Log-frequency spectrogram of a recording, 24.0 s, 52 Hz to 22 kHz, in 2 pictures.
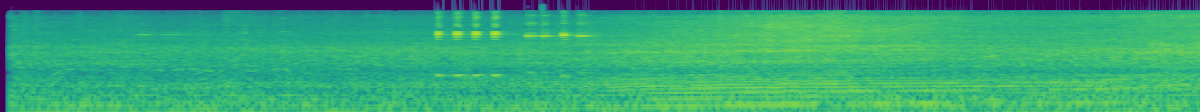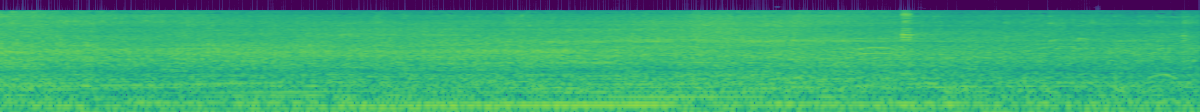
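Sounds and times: road and traffic noise: 0.1 - 24.0.

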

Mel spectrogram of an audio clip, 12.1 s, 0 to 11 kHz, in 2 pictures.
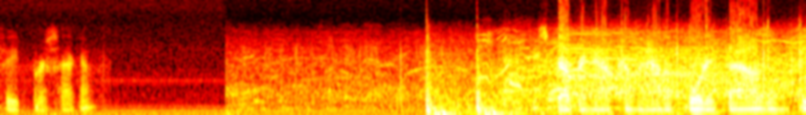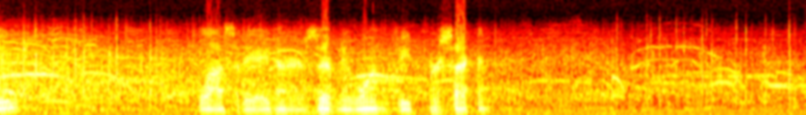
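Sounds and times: crowd chattering: 1.7 - 12.0
double sonic boom: 3.1 - 4.8.

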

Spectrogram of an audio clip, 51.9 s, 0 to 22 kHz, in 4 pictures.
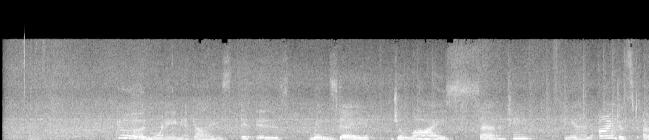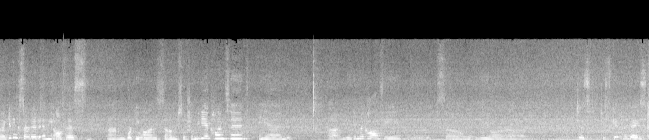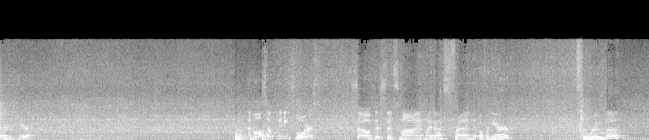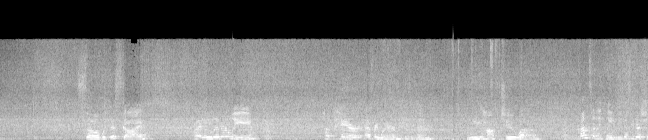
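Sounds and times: vacuum cleaner running: 0.0 - 51.9.

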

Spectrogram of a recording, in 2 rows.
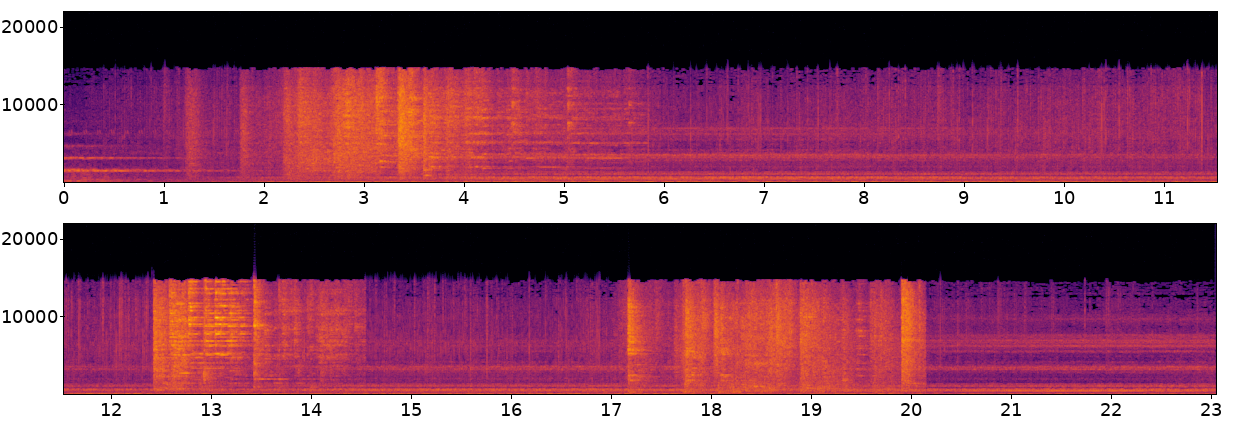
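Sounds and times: low droning horror music: 0.0 - 23.0
crashing shattering bursts: 2.1 - 5.6, 12.4 - 14.5.

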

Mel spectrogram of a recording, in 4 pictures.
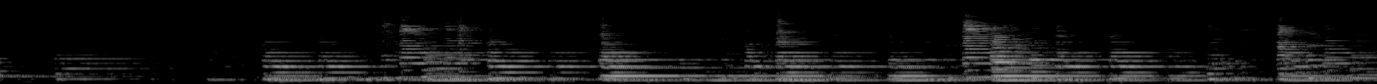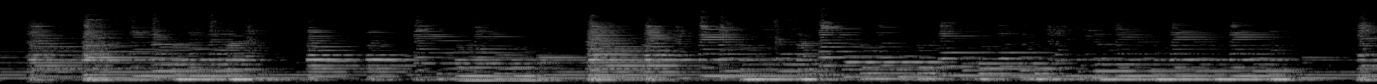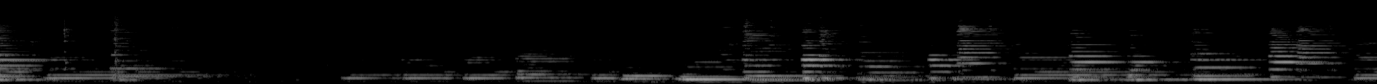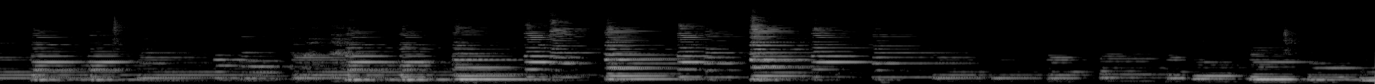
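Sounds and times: solo classical guitar: 0.0 - 55.0.

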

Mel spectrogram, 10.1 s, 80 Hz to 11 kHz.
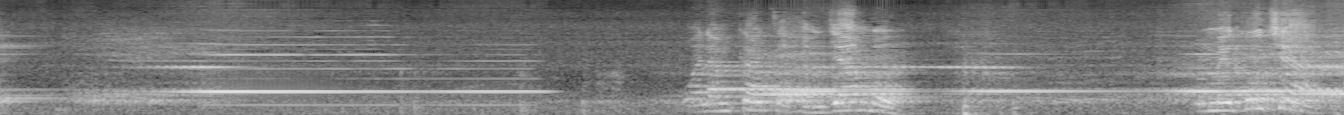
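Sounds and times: high-pitched loudspeaker feedback: 5.0 - 10.0.

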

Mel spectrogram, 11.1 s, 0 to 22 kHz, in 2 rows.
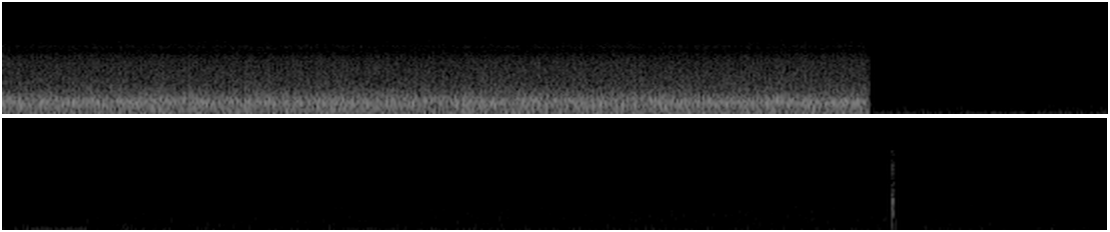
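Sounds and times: low hiss of room noise: 0.0 - 5.9.

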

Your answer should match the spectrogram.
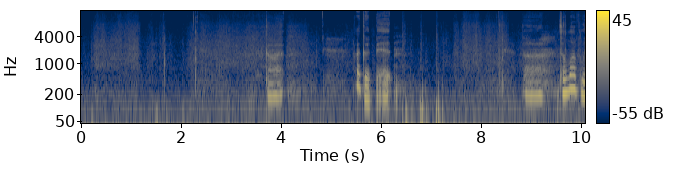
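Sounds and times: yarn rustling: 0.0 - 9.5.

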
